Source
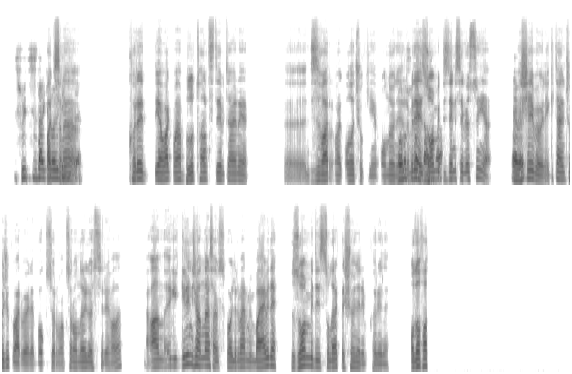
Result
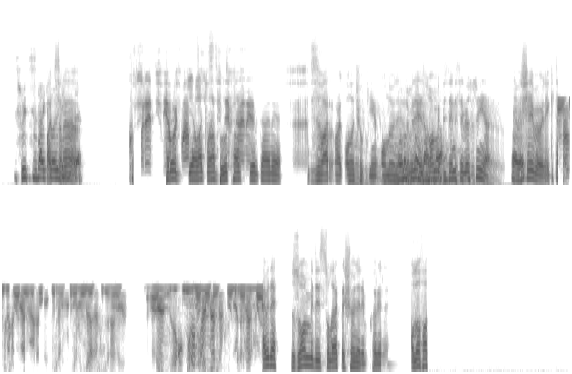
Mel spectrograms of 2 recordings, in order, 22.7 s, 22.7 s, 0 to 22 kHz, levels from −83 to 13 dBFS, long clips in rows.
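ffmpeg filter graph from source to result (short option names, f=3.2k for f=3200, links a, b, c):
-filter_complex "[0:a]asettb=1/sr,asplit=3[a][b][c];[a]atrim=end=2.624[d];[b]atrim=start=2.62:end=6.12,asetpts=PTS-STARTPTS,afade=t=in:d=0.004:c=qsin,afade=t=out:st=3.496:d=0.004:c=qsin,highshelf=f=2.8k:g=10.5,acrossover=split=890|3500[e][f][g];[f]adelay=160[h];[e]adelay=670[i];[i][h][g]amix=inputs=3:normalize=0,atrim=end_sample=154350[j];[c]atrim=start=6.116[k];[d][j]acrossfade=d=0.004:c1=hsin:c2=qsin[l];[l][k]acrossfade=d=0.004:c1=qsin:c2=hsin,asettb=1/sr,asplit=3[m][n][o];[m]atrim=end=6.934[p];[n]atrim=start=6.93:end=10.25,asetpts=PTS-STARTPTS,afade=t=in:d=0.004:c=qsin,afade=t=out:st=3.316:d=0.004:c=qsin,lowpass=f=4.4k:w=0.5412,lowpass=f=4.4k:w=1.3066,aemphasis=mode=reproduction:type=bsi,asplit=4[q][r][s][t];[r]adelay=102,afreqshift=-57,volume=-20dB[u];[s]adelay=204,afreqshift=-114,volume=-26.9dB[v];[t]adelay=306,afreqshift=-171,volume=-33.9dB[w];[q][u][v][w]amix=inputs=4:normalize=0,atrim=end_sample=146412[x];[o]atrim=start=10.246[y];[p][x]acrossfade=d=0.004:c1=hsin:c2=qsin[z];[z][y]acrossfade=d=0.004:c1=qsin:c2=hsin,asettb=1/sr,asplit=3[aa][ab][ac];[aa]atrim=end=11.114[ad];[ab]atrim=start=11.11:end=16.58,asetpts=PTS-STARTPTS,afade=t=in:d=0.004:c=qsin,afade=t=out:st=5.466:d=0.004:c=qsin,acrossover=split=860[ae][af];[af]adelay=110[ag];[ae][ag]amix=inputs=2:normalize=0,atrim=end_sample=241227,lowpass=f=2.2k:t=q:w=0.5098,lowpass=f=2.2k:t=q:w=0.6013,lowpass=f=2.2k:t=q:w=0.9,lowpass=f=2.2k:t=q:w=2.563,afreqshift=-2600[ah];[ac]atrim=start=16.576[ai];[ad][ah]acrossfade=d=0.004:c1=hsin:c2=qsin[aj];[aj][ai]acrossfade=d=0.004:c1=qsin:c2=hsin,asettb=1/sr,asplit=3[ak][al][am];[ak]atrim=end=18.934[an];[al]atrim=start=18.93:end=19.56,asetpts=PTS-STARTPTS,afade=t=in:d=0.004:c=qsin,afade=t=out:st=0.626:d=0.004:c=qsin,acompressor=threshold=-42dB:ratio=10:attack=3.2:release=140:knee=1:detection=peak,tiltshelf=f=690:g=-6.5,bandreject=f=50:t=h:w=6,bandreject=f=100:t=h:w=6,bandreject=f=150:t=h:w=6,bandreject=f=200:t=h:w=6[ao];[am]atrim=start=19.556[ap];[an][ao]acrossfade=d=0.004:c1=hsin:c2=qsin[aq];[aq][ap]acrossfade=d=0.004:c1=qsin:c2=hsin,lowpass=1.3k,acontrast=75,alimiter=limit=-17dB:level=0:latency=1:release=15"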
